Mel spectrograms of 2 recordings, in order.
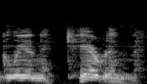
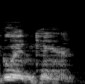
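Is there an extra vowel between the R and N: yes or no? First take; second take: yes; no. First: An extra vowel sound comes between R and N. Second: No vowel sound comes between R and N. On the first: The speaker calls it wrong. "This is not a Glencairn" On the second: The speaker calls it right. "There is nothing between the R and the N"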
